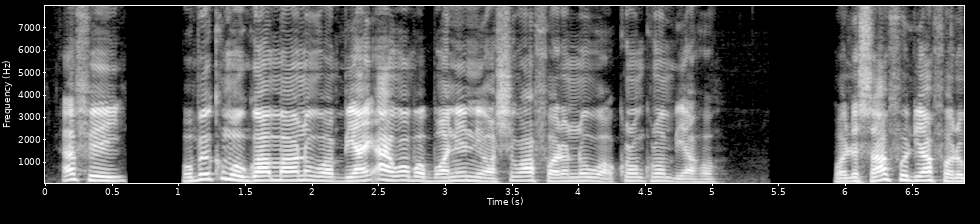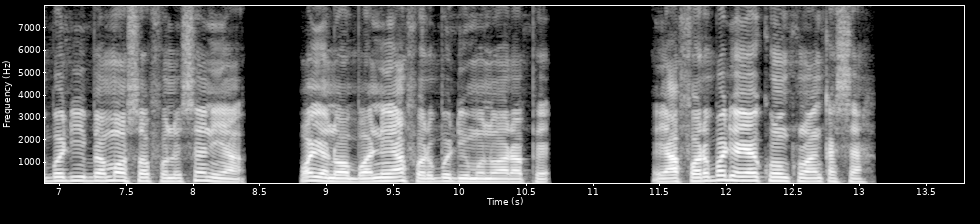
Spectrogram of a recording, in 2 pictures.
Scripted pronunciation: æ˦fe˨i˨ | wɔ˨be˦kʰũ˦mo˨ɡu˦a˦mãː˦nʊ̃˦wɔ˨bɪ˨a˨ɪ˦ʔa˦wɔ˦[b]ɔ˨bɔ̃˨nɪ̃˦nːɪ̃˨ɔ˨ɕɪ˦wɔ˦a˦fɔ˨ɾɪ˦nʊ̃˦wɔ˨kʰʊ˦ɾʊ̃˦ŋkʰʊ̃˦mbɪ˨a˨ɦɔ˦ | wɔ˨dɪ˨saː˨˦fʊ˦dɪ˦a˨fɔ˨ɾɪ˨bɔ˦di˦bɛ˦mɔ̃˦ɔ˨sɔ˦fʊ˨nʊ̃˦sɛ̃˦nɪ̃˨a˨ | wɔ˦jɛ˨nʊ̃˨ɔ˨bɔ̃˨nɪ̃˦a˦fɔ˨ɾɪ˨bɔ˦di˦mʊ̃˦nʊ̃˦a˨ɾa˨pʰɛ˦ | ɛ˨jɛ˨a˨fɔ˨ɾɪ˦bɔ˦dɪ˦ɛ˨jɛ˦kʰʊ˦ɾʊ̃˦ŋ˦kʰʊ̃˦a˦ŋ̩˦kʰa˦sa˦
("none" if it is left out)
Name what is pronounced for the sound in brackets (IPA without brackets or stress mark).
b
